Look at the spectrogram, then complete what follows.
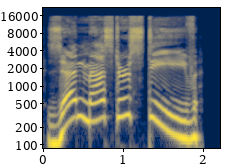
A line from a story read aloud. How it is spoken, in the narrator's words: triumphantly said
